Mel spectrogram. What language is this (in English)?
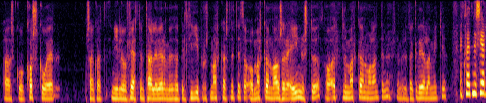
Icelandic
